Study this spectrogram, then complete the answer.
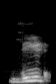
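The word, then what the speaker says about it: lead: पाहिल्या होत्या आता इथं आपल्याला लीड आणि लेड ओके लीड आणि लेड हे ज्यावेळेस आपण पाहत आहोत त्यावेळेस आपल्याला दोन्ही शब्द तर सेम आहेत त्याचं स्पेलिंग पण सेम आहे पण त्याच्या प्रोनन्सिएशन मध्ये प्रोनन्सिएशन जे आहे ते मात्र आपल्याला कम्प्लिटली विरुद्ध जे आहे ते प्रोनन्सिएशन आढळते विरुद्ध म्हणजे थोडफार वेगळं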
